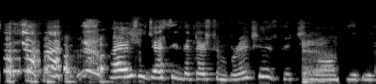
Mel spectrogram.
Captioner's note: panelists laugh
